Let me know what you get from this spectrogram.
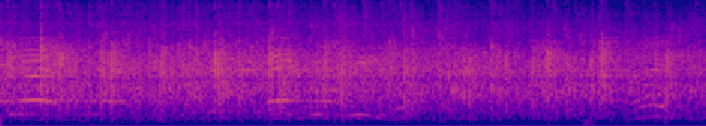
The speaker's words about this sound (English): Somebody clap your hands and give God the praise.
